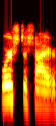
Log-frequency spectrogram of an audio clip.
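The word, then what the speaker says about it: Worcestershire: w w in Chicago that's worshire sauce you're say I've heard it I've heard it pronounced Shire yeah that's dumb tster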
